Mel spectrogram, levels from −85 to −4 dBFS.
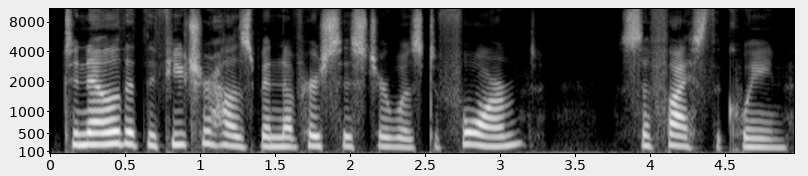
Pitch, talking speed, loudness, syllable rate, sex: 225 Hz, 170 wpm, -19 LUFS, 5.1 syllables/s, female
